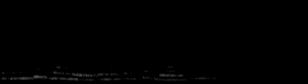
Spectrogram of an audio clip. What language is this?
Russian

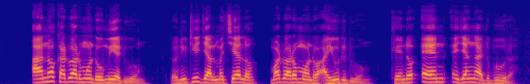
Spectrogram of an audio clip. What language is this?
Luo (Kenya and Tanzania)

